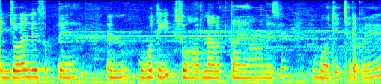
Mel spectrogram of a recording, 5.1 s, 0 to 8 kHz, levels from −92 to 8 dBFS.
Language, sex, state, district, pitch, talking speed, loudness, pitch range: Hindi, female, Bihar, Samastipur, 245 Hz, 210 wpm, -18 LUFS, 230-255 Hz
